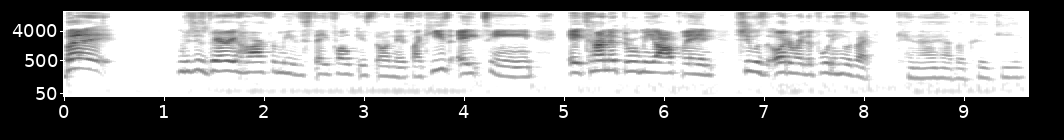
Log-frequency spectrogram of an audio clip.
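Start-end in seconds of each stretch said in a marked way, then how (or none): 8.4-9.7 acted-out, very quiet, dry flat monotone. Retelling how an eighteen-year-old asked for a cookie, imitating a flat monotone. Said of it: "his monotone dryness".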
